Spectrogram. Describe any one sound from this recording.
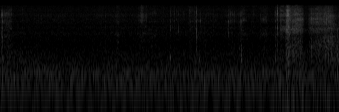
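Fingers press the buttons of a calculator with soft clicks.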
